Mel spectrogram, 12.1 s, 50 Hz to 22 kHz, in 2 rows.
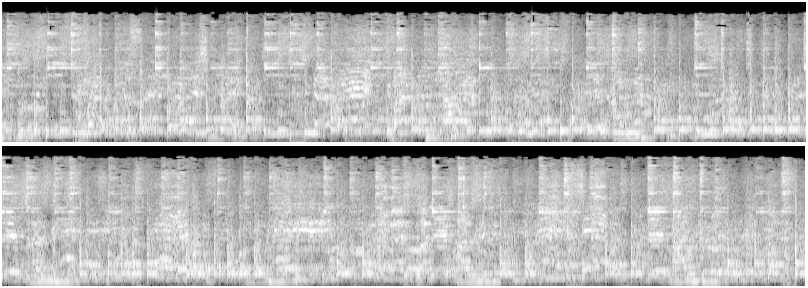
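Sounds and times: drums: 0.0s - 12.0s
man singing into a microphone: 0.0s - 12.0s.

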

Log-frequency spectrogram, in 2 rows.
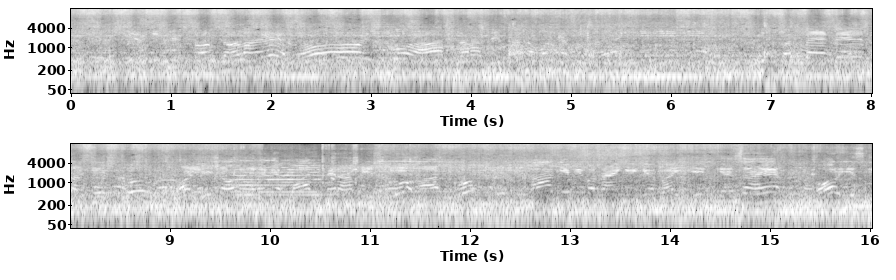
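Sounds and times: ladle scraping a wok: 0.0s - 10.6s
chatter of voices: 0.0s - 16.0s
steady low rumble: 0.0s - 16.0s.

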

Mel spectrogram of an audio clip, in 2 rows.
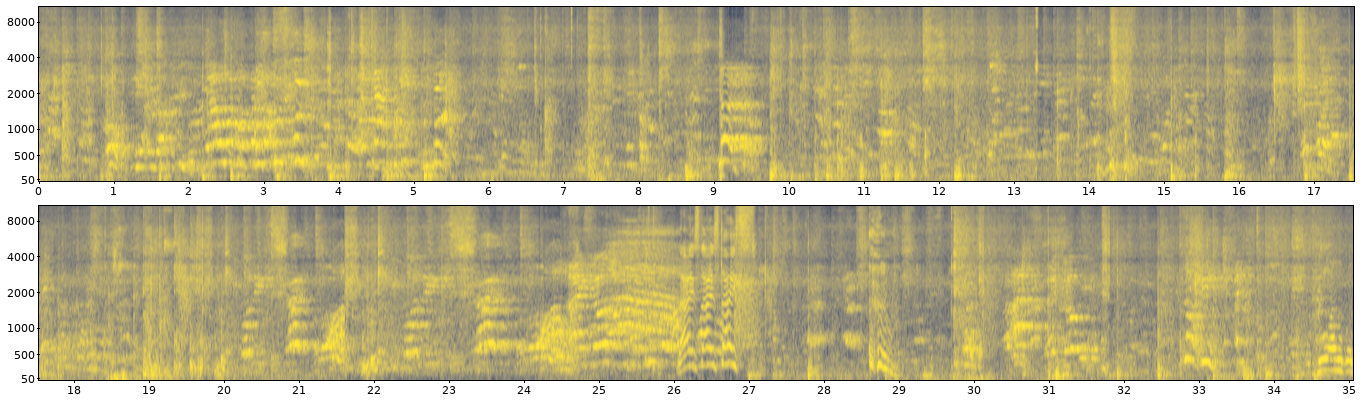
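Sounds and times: players calling out: 0.0s - 35.0s
basketball bouncing on concrete: 1.6s - 5.3s, 9.7s - 12.4s, 18.8s - 20.0s, 27.0s - 28.1s, 31.0s - 34.8s.

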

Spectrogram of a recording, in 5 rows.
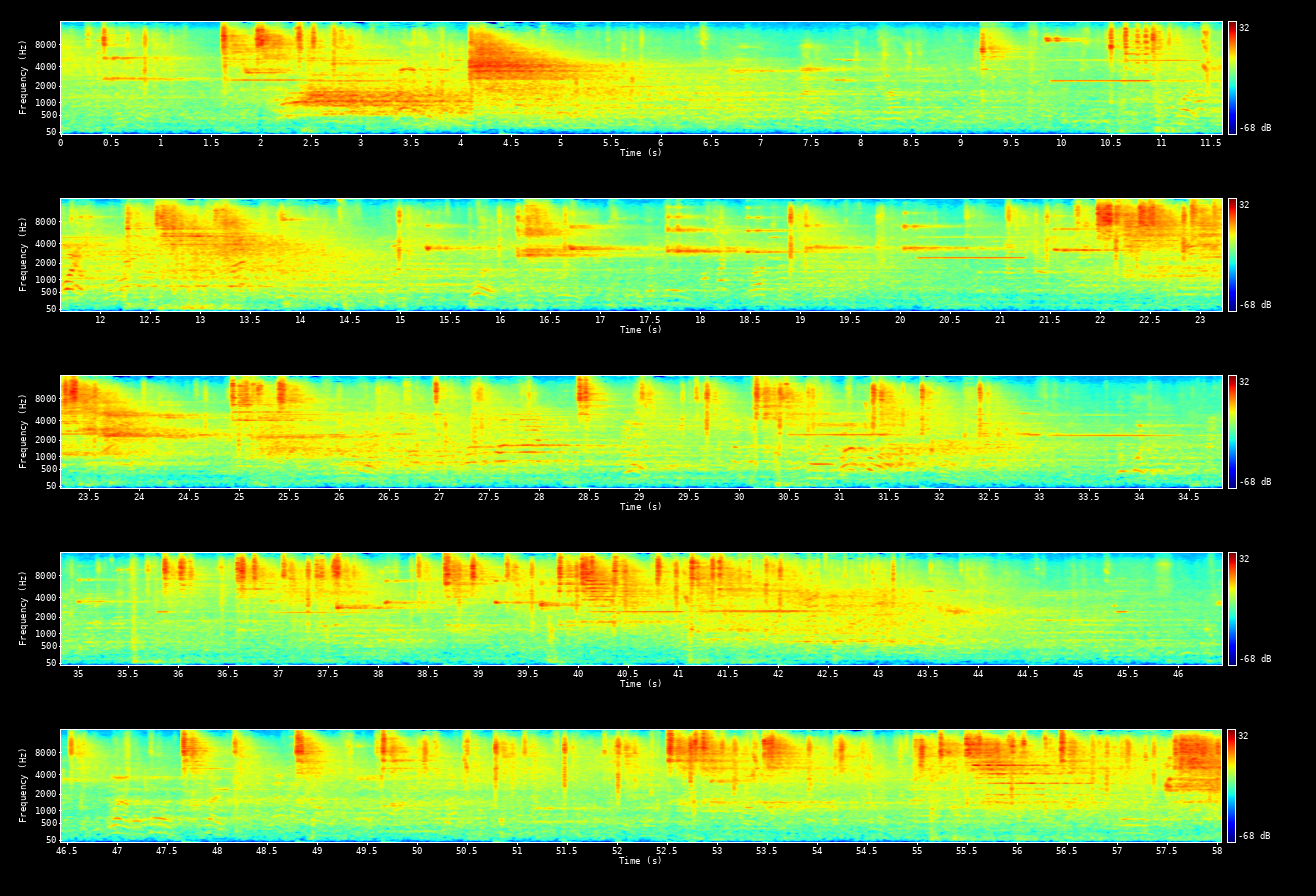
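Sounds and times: shoe squeaks: 0.3s - 2.2s, 9.8s - 11.8s, 14.9s - 25.7s, 34.9s - 42.4s, 46.3s - 46.8s, 55.2s - 58.0s.

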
